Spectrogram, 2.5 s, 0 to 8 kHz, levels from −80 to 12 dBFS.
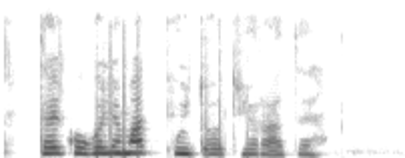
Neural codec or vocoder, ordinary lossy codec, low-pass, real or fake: none; Opus, 32 kbps; 7.2 kHz; real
